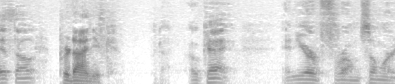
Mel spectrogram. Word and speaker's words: Prodaniuk: Prodaniuk.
